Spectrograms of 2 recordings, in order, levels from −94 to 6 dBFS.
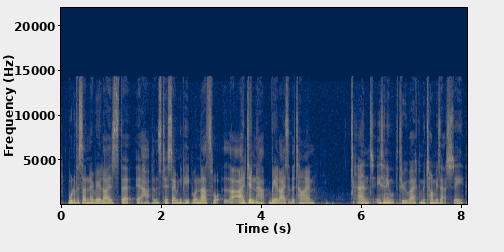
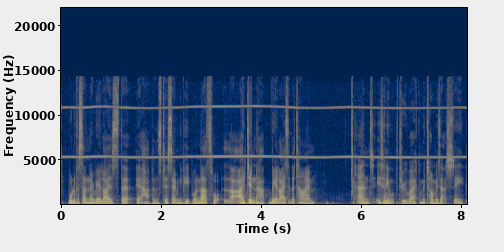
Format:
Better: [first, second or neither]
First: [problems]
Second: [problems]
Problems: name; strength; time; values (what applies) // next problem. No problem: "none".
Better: first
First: none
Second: high-pitched whine; noticeable; throughout; 5.5 kHz, 10 dB below the speech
